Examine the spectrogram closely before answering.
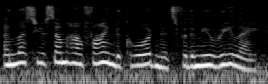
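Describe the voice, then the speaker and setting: Woman as scholarly alien researcher, high voice, measured and formal, earnest, game dialogue, loud music behind. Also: close to an everyday voice. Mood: explanatory, grave. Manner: measured, formal, avoids contractions.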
